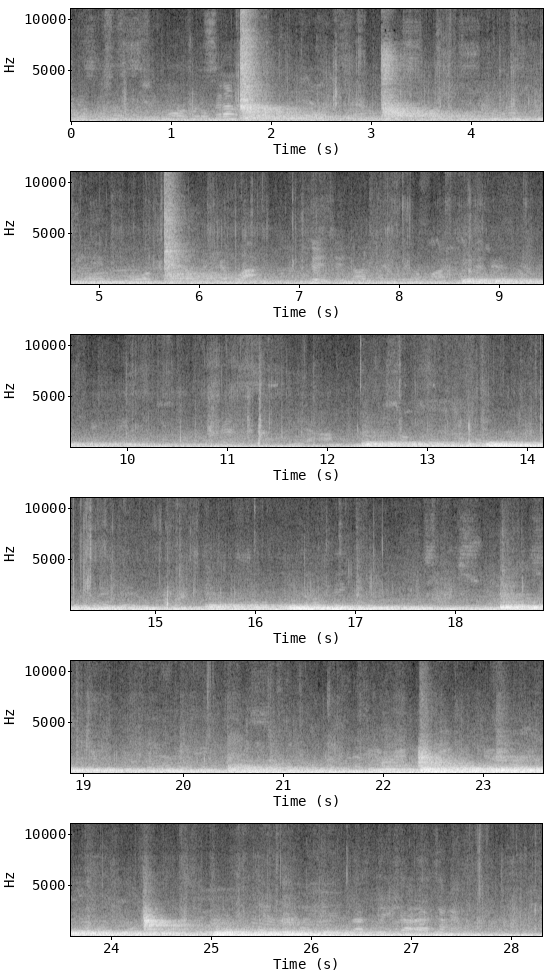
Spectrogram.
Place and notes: playing the Sibelius monument for tourists, Helsinki
recorded during the emporal soundings workshop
